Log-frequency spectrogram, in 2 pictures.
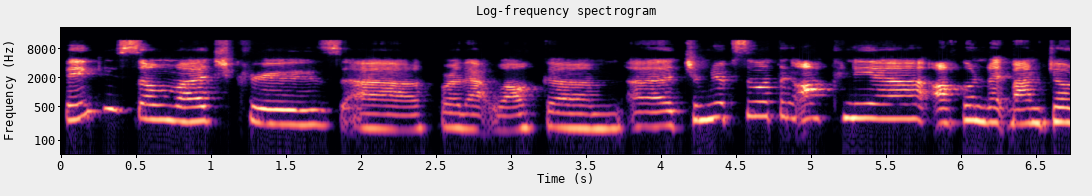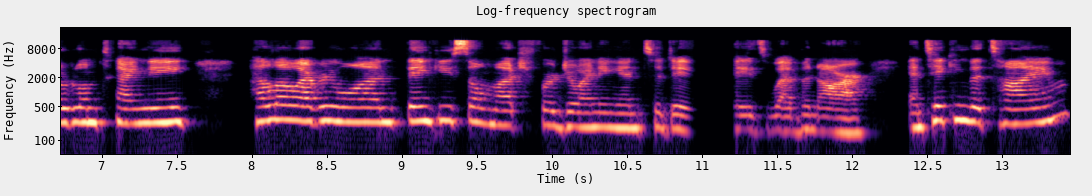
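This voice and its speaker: A woman's voice: medium pitch, expressive, very fast, a bit bright. A woman in her forties from California, giving an earnest webinar presentation over a video call microphone and searching for her words as she goes. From California, United States. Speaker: guest speaker.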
